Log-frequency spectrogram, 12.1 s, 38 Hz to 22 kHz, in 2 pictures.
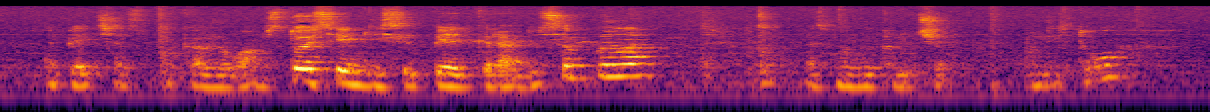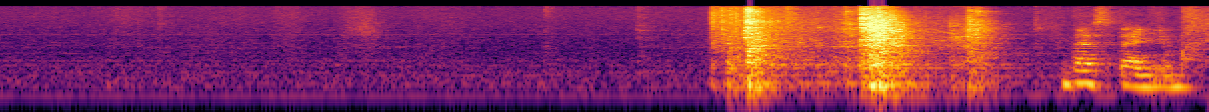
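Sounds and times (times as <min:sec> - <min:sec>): baking tray scraping on oven rack: 0:09.6 - 0:11.2.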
